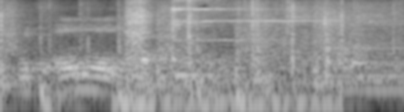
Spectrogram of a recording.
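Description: Cash-register "ka-ching" sound effect marking a price reveal: a short clatter about half a second in, then a bright ringing bell tone that lasts just under a second.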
